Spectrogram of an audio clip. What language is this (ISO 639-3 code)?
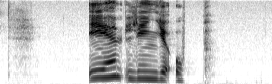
nor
